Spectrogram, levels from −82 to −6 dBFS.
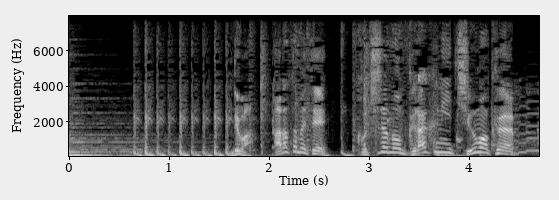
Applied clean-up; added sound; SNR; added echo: none; none; none; none.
